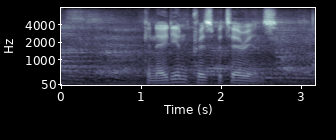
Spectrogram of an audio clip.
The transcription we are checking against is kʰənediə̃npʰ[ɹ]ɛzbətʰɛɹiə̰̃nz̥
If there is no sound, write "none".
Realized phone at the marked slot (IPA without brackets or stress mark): ɹ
